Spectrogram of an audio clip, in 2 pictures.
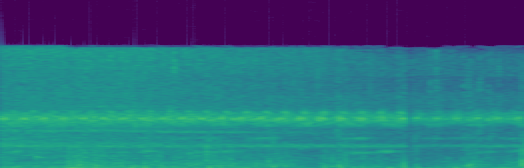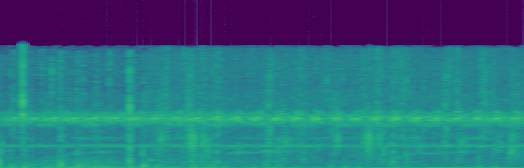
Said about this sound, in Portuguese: Pode ser uma caravana. Devem ter cavalos.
